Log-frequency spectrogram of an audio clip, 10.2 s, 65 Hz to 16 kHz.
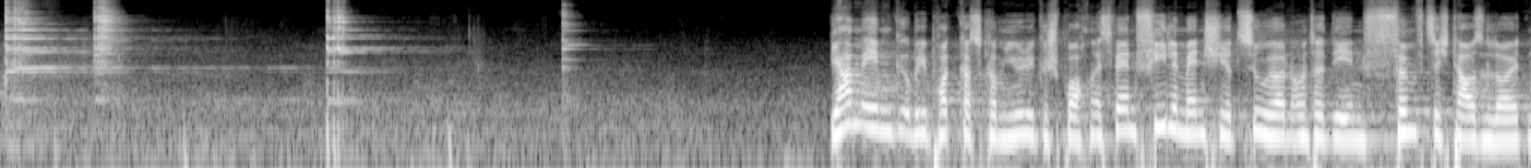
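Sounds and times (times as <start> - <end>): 
champagne glasses clinking in a toast: 0.0 - 3.2
speech: 5.5 - 10.1.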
